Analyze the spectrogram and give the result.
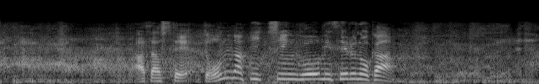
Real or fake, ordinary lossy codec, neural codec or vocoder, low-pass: fake; none; codec, 16 kHz, 2 kbps, X-Codec, WavLM features, trained on Multilingual LibriSpeech; none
